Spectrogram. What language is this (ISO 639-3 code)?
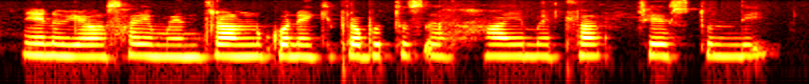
tel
